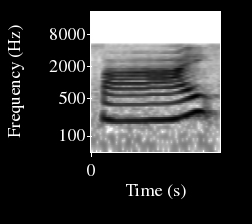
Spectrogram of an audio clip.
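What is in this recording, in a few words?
"baai2", Cantonese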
